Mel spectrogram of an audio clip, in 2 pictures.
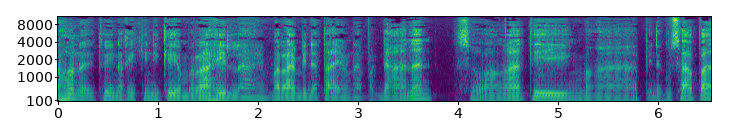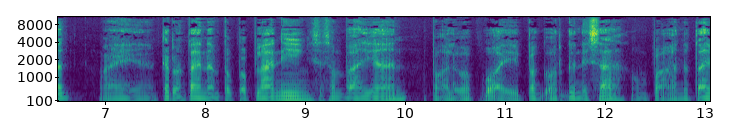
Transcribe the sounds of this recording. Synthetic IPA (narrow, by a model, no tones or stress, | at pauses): ɐɦo̞naɪt̪oajnɐkikɪnɪɡ̚kɐjomɐɾaːɦɪlnɐmɐɾaːmɪnɐt̪a̰ːjoŋnɐpɐɡ̚d̪ɐʔaːnan | so̰ʔɐŋʔaːt̪ɪŋmɐŋapɪnɐɡʊsaːpan | ʔajkɐɾoʔot̪aːjonɐŋpɐɡ̚pɐplaːnɪŋsɐsɐmbahajanpɐŋɐ̰lʔa̰wa̰pʰo̰ʔɐ̰jpɐɡo̰ɾɡanɪsakʊŋpɐ̰ʔa̰ːnot̪aːj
